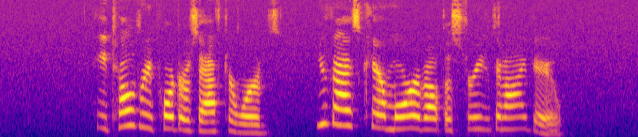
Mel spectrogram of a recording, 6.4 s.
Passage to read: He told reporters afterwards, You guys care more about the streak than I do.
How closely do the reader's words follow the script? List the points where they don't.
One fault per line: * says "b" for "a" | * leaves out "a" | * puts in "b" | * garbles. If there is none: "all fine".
all fine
